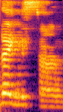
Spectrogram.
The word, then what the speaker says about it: Dagestan: I need to pronounce it properly. Originally, I'm from Dagestan, the south part of Russia.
